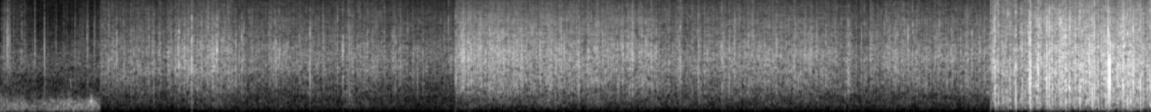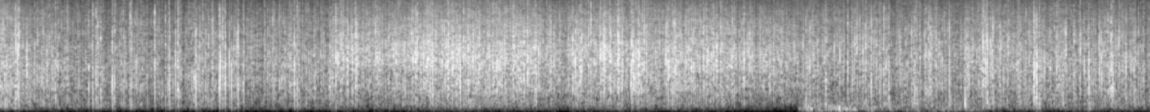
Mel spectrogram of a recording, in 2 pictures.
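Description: Rain pattering on a tarp shelter, heard from underneath: a dense, even patter of drops on the fabric that gets louder in steps, about six seconds in and again about twelve seconds in.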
